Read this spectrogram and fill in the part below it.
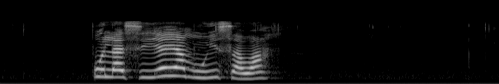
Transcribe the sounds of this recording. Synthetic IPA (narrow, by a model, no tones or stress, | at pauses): pʼʊlasijajamʊisawa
